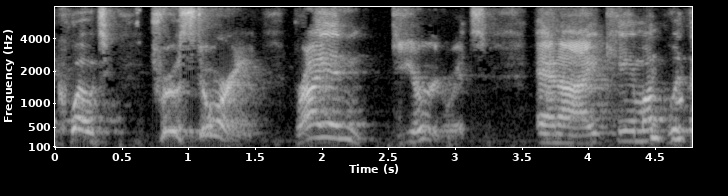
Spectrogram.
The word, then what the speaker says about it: Gewirtz: You can only say it if you say it like that. – Gewirtz. Okay, we'll go with Gewirtz.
